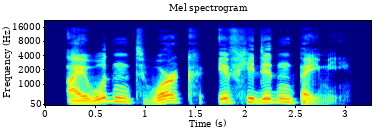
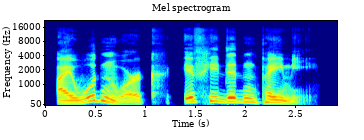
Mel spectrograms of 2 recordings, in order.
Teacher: Пам'ятайте, що в мовлені для зручності вимови і швидкості останній звук Т може не вимовлятися в словах wouldn't, couldn't і weren't, особливо перед приголосними звуками наступного слова. Так речення буде звучати злито і швидко, і його легше буде вимовити.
